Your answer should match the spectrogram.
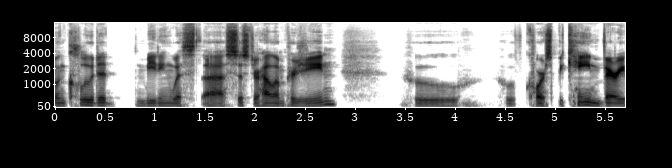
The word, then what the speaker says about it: Prejean: First off, I had no idea it was Pergine. I've been pronouncing it Prejean for years, like rhymes with Dijon.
